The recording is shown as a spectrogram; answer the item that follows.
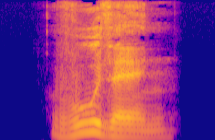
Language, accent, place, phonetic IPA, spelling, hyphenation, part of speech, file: German, Germany, Berlin, [ˈvuːzl̩n], wuseln, wu‧seln, verb, De-wuseln.ogg
- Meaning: to move hastily, to scurry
